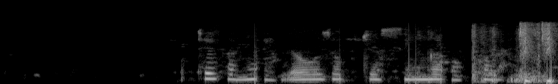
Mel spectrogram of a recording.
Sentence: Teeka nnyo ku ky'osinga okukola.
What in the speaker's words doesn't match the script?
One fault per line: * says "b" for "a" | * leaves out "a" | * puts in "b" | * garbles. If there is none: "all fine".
* puts in "ebirowoozo"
